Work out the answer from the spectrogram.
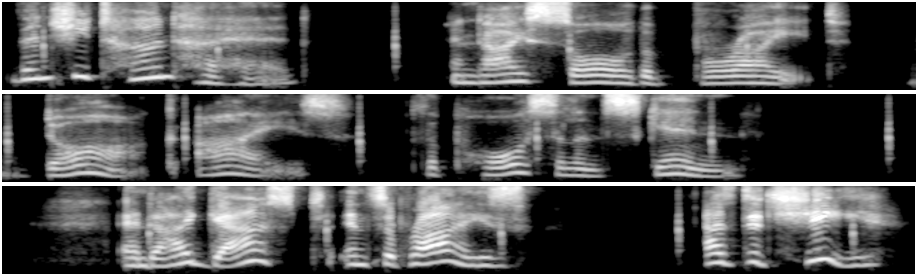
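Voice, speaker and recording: An actress playing a sheltered, eager young gentlewoman in a radio play, with an earnest, measured delivery. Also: mid-range voice, expressive, slightly rough, exaggerated voice. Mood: awed. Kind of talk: dramatic radio play acting.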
